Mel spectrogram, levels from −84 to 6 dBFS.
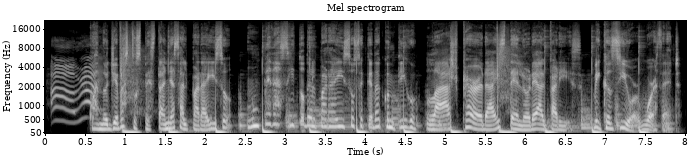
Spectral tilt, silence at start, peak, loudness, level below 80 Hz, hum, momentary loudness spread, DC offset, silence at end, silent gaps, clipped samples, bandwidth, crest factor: -4.5 dB/octave; 0.1 s; 0 dBFS; -13 LUFS; -18 dBFS; none; 5 LU; under 0.1%; 0.1 s; none; under 0.1%; over 20 kHz; 12 dB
